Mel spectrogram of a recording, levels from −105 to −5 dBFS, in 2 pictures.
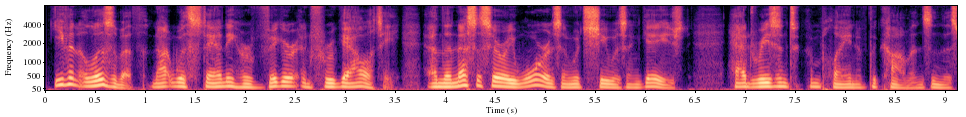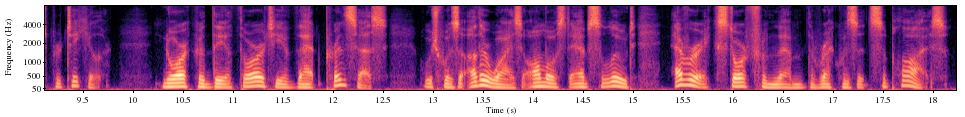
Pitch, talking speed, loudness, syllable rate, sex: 125 Hz, 150 wpm, -20 LUFS, 5.2 syllables/s, male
